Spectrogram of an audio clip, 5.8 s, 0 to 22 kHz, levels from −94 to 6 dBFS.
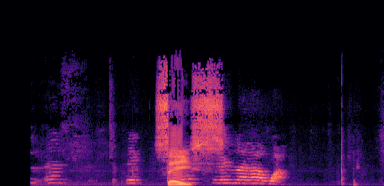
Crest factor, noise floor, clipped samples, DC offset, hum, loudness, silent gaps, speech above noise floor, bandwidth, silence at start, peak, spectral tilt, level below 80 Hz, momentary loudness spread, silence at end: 20 dB; -64 dBFS; under 0.1%; under 0.1%; none; -16 LUFS; none; 48 dB; 16 kHz; 0.45 s; 0 dBFS; -2 dB/octave; -66 dBFS; 23 LU; 0.4 s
